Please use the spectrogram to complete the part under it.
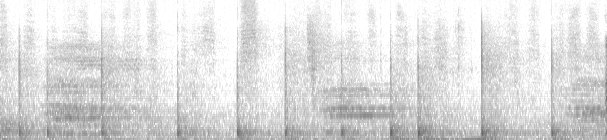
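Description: A teacher writing during a lesson: quick, irregular scratchy strokes and taps, fairly close, continuing in uneven bursts with brief pauses.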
